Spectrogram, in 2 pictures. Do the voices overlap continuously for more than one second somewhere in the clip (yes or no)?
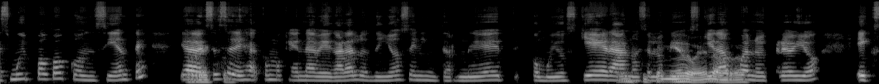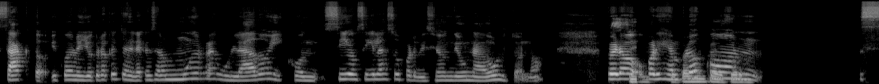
yes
